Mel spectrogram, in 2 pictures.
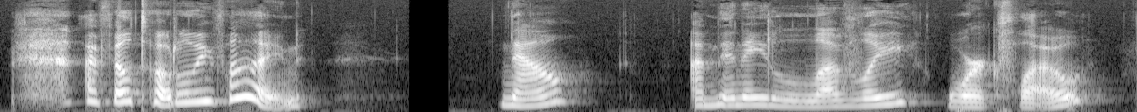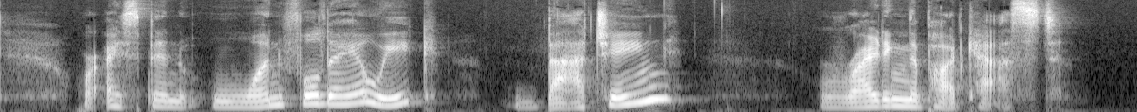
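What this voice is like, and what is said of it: Sick, weird-sounding voice. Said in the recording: “I'm sick ... I sound weird.”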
